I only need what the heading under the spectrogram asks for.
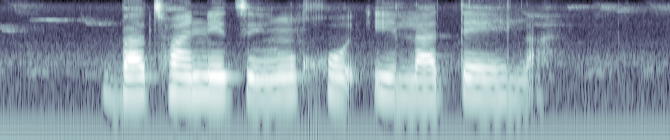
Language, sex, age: Tswana, female, 25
